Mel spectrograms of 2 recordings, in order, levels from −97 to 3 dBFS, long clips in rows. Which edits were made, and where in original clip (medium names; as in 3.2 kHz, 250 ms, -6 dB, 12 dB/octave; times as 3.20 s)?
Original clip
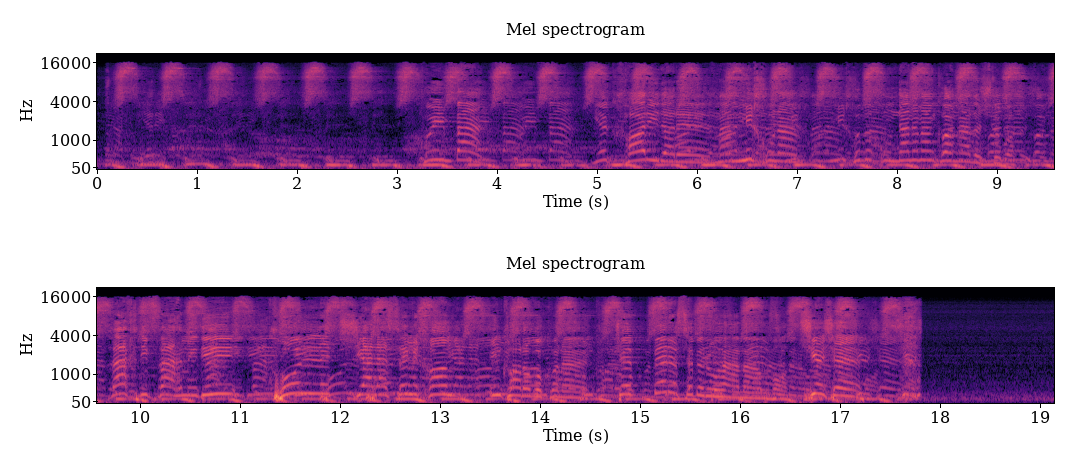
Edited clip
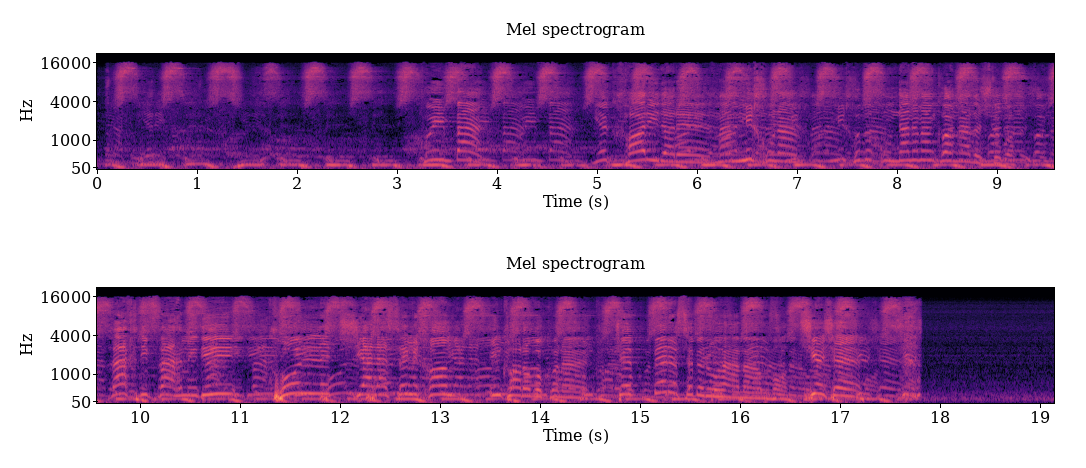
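1.29–1.73 s: reverse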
